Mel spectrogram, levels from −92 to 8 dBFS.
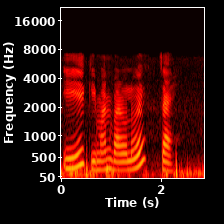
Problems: constant background noise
